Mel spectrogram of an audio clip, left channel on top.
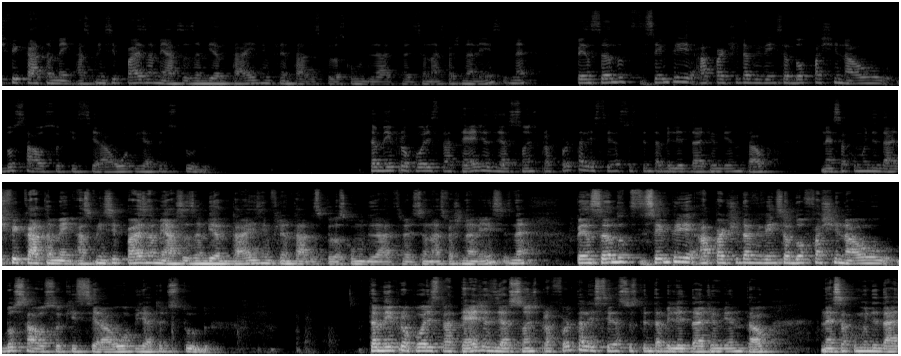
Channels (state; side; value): quieter; left; 22.1 dB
